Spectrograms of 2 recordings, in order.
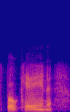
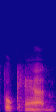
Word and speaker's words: Spokane: much for correcting that it looks like it's Spokane but it's actually pronounced Spokane a lovely town in eastern Washington and you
